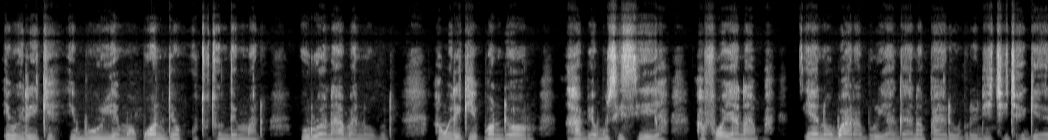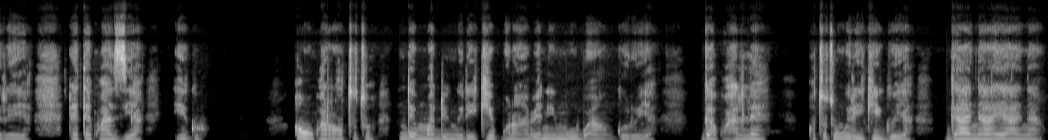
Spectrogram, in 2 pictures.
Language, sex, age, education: Igbo, female, 30-45, tertiary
